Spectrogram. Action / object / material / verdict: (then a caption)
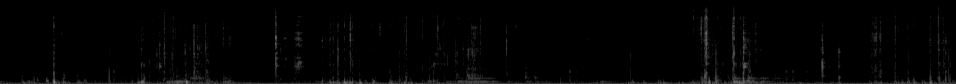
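scrape / bar of soap cut with a metal blade / soap / none. A solid oval bar of dry green soap, held in the hand, is carved and scraped with a metal utility blade. Quiet, crisp scraping and crumbly crackling come in irregular bursts, with sharp, short clicks and a bright, high edge over a faint low rumble.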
